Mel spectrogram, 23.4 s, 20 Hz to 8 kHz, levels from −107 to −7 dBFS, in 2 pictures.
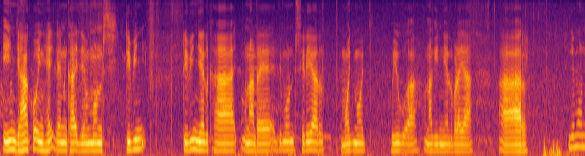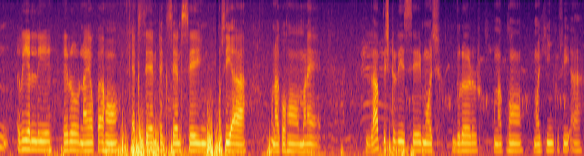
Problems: constant background noise, background conversations at intervals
